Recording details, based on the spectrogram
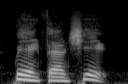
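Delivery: terrible put-on Australian accent. Retelling how Rachel combed for cheaters, the speaker is imitating Rachel's bad Australian accent. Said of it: "in her um, Australian accent".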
